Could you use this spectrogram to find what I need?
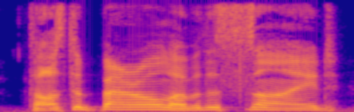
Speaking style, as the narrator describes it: yelled to the crew

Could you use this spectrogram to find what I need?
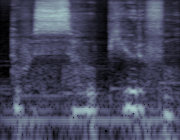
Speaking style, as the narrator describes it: whispered

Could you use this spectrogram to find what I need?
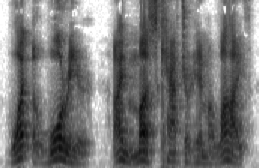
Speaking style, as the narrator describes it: Cao Cao said

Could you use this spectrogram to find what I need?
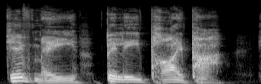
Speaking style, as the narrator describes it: he shouted through the window

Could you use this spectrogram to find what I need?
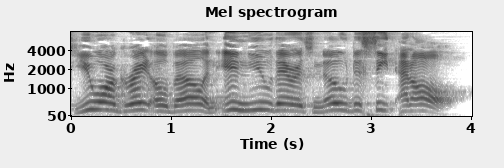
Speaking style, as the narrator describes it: the king cried out in a loud voice

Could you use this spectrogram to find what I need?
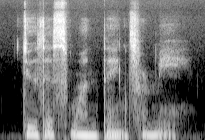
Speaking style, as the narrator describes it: murmur in his ear

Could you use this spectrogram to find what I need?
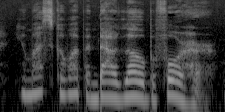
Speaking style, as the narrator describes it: whispered the mother to her children

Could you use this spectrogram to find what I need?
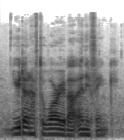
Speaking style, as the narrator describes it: Grandma said in her trembling voice

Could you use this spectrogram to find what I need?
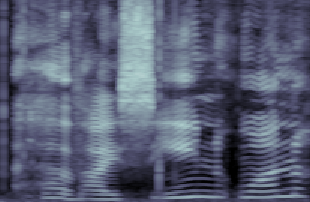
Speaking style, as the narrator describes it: groaned Ritzky

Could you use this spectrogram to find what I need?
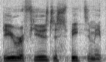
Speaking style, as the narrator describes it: Pilate said

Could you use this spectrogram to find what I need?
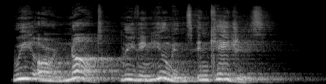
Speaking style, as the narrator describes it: Cassie said angrily

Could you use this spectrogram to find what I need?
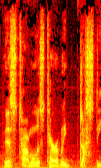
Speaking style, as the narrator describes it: he growled angrily

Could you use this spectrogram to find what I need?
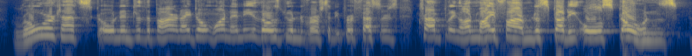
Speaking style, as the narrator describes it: my old aunt cried out

